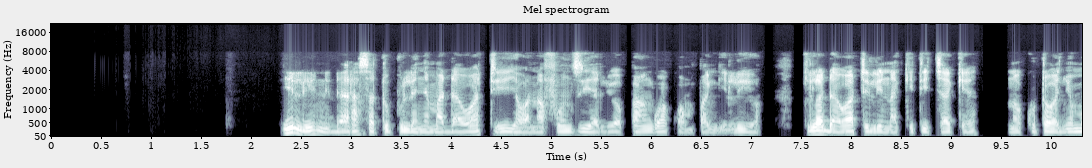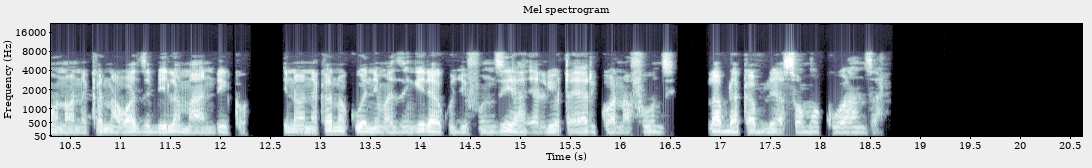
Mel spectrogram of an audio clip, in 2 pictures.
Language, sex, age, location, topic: Swahili, male, 18-24, Nairobi, education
